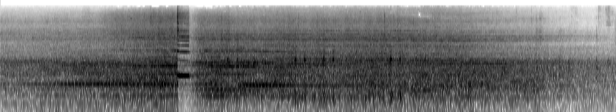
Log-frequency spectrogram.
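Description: A train passing close by, its noise swelling to a peak about three seconds in and then slowly fading. Steady horn tones sound while it is loudest.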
